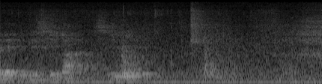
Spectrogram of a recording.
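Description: Faint, distant voice, off the microphone, during a lull in a press conference, over a steady low electrical hum.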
